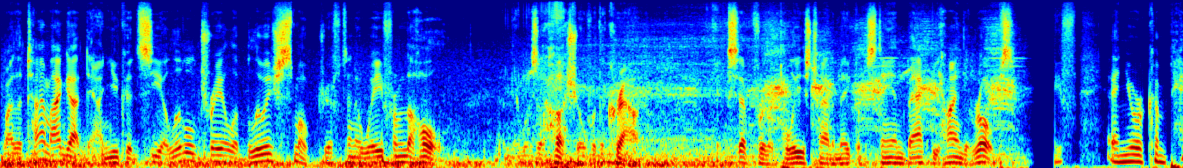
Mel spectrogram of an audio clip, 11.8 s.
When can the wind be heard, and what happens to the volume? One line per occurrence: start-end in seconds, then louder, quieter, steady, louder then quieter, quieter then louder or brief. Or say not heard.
0.0-7.3 steady.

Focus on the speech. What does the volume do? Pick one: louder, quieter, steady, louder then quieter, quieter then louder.
steady.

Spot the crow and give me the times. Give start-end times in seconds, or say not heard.
5.0-10.3.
